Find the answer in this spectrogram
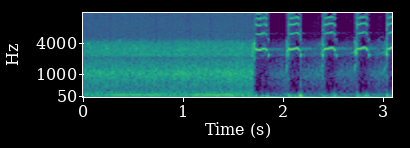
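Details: West End bald eagle, recorded by live nest camera on 07/09/2023 at 06:24: hum and hiss, then five loud, high, clipped piping notes spaced about a third of a second apart.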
